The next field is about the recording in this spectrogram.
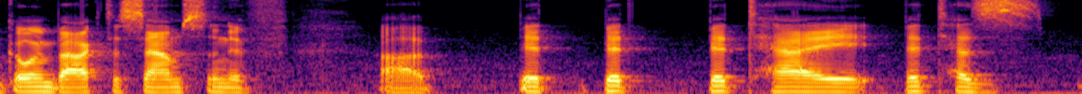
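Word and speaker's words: Bitadze: Ronald Jones says, I'm thinking about going back to Samson if Bitaz, how do you say his name? Bitatse sits tonight, Chris.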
